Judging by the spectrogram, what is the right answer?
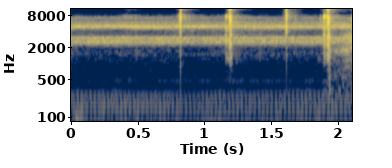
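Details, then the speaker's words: Early-to-mid 1980s Ford 302 small-block V8 taken from a derby car, at idle: sharp irregular snaps of ignition arcing persist after dielectric grease was applied; owner suspects a cracked coil insulator and plans to replace the coil. "yeah it's still arcing through there I think that coil might have a crack in the insulator up top"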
